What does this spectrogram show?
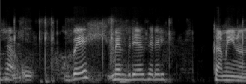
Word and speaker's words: Weg: Y diga Weg. Esa G se pronuncia como una G antes de una A o una U en español. No es Weg, sino Weg. Weg. No es tan duro como la K, ¿sí?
